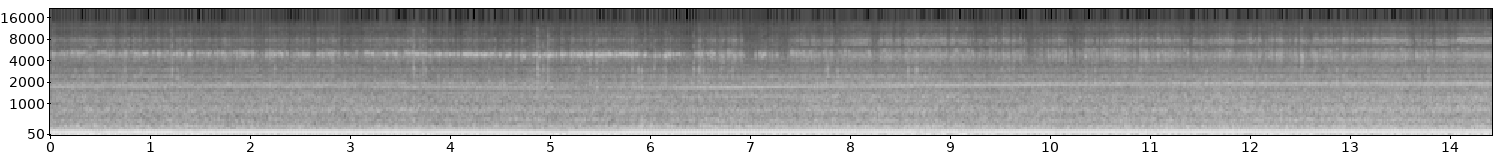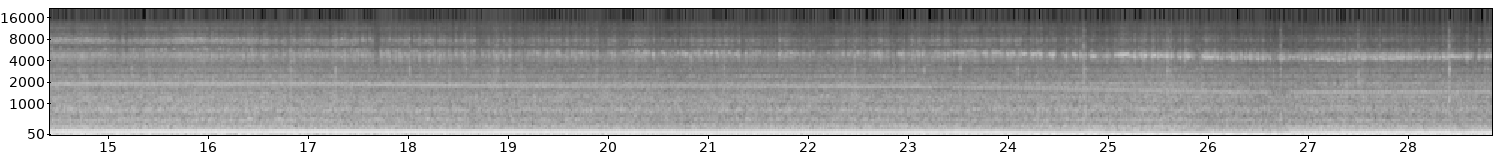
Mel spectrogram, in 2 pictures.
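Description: Motorcycle engine running at a steady cruise, with a constant rush of wind and road noise. Near the end the engine note dips briefly, then steadies again.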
